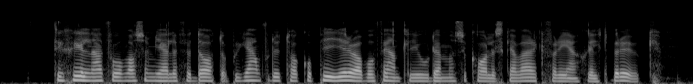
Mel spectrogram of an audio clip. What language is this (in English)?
Swedish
